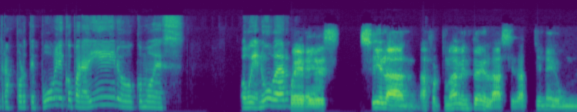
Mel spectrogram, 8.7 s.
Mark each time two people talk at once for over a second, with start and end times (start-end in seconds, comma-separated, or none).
none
